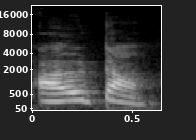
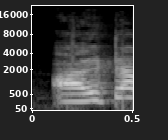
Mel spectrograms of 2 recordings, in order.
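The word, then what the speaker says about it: iota: के आगे है ना, इसका प्रोनाउंसिएशन कैसे करेंगे, आयोटा, आयोटा बोलेंगे इसको।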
